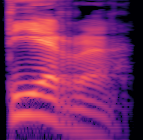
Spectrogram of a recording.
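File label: "tierra", Spanish, male; mekanta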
